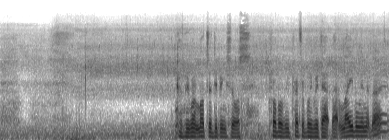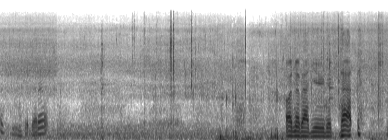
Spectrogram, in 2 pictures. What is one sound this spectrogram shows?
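Metal tongs scrape and clink against a cast-iron pan.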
